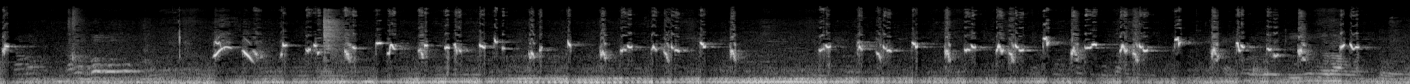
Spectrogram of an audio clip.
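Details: Extended ropel song of a trucuk kebo bulbul used as a lure recording: a fast, steady stream of sharp whistled chirps, several per second, over a constant low rumble.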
